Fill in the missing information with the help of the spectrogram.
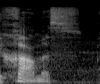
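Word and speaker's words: James: Men däremot så säger vi Chamez, för att så uttalar man det i Colombia, eller hur? – Ja, men...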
